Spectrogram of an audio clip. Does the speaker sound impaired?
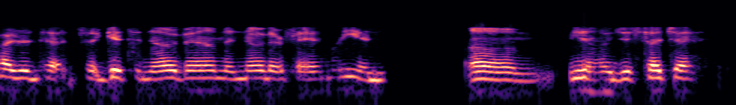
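Yes: cerebral palsy; mild cerebral palsy, diagnosed at age three.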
